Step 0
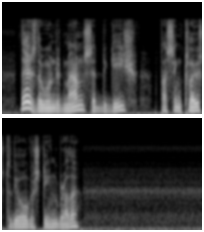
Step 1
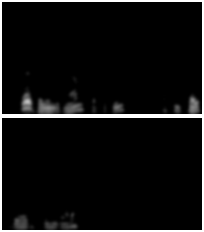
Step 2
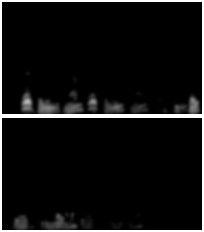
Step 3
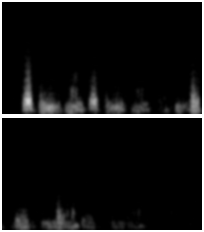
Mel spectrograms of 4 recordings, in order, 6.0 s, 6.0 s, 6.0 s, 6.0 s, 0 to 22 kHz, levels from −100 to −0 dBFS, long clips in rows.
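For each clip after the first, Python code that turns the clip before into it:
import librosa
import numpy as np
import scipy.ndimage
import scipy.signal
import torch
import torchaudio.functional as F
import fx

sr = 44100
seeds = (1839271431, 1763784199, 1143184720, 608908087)

y1 = fx.spectral_expand(x, sr, expansion=4.0)
y1 = F.gain(torch.from_numpy(y1), -7.0).numpy()
y2 = y1 + 10.0 ** (-17.0 / 20.0) * np.pad(y1, (int(986 * sr / 1000.0), 0))[:len(y1)]
y2 = F.gain(torch.from_numpy(y2), -1.0).numpy()
y3 = fx.noise_vocoder(y2, sr, seeds[0], bands=16)
y3 = F.gain(torch.from_numpy(y3), 7.5).numpy()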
